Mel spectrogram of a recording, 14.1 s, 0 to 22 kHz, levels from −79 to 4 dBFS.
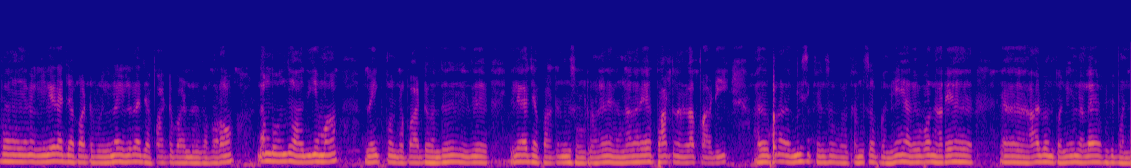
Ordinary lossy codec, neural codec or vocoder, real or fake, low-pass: none; codec, 16 kHz, 4 kbps, FreqCodec, smaller model; fake; 7.2 kHz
